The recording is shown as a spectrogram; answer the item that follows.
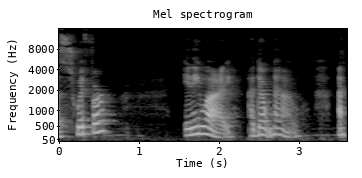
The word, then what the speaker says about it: Swiffer: I think I said Swifter, and it's a Swiffer.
